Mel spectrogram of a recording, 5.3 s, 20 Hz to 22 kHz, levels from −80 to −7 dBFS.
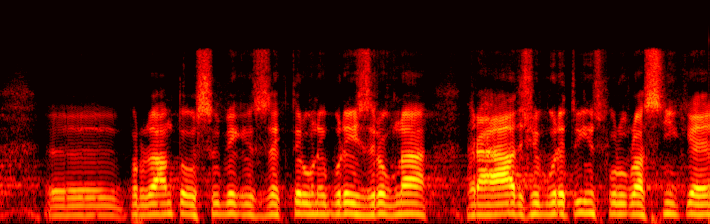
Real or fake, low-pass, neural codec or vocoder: fake; 9.9 kHz; vocoder, 22.05 kHz, 80 mel bands, WaveNeXt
